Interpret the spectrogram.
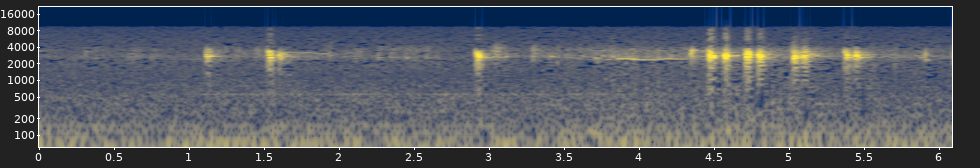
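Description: Small birds calling at a feeder: a few short, sharp chirps, then a quick run of rapid clicky notes about four and a half seconds in.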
